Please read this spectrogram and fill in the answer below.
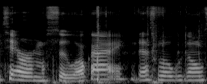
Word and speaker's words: tiramisu: pumpkin tiramisu oh okay let me pronounce it right pumpkin teary misu that's how it's pronounced but it's pumpkin tiramisu okay that's what we're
